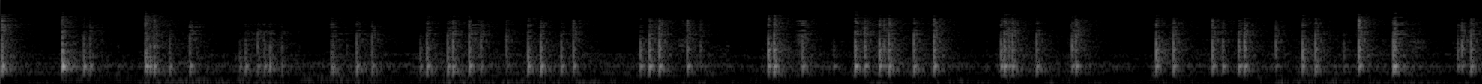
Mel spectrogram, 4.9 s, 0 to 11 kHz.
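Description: Long painted fingernails tap and scratch quickly on a small spiral-bound notebook with a printed paper or card cover, held upright close to the microphone. The sound is a rapid, irregular string of short, dry, papery clicks with a hollow midrange tone around 570 Hz and almost no ring after each hit.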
